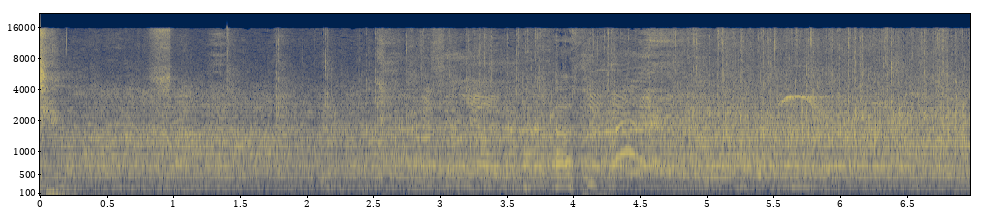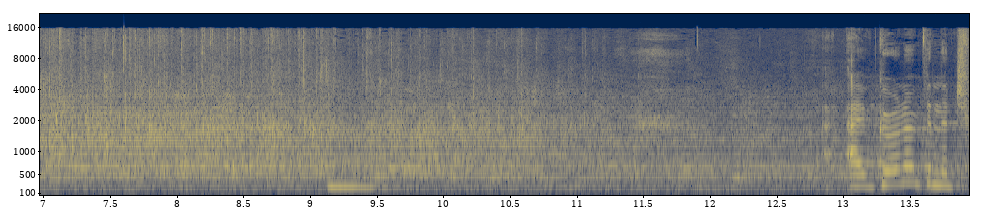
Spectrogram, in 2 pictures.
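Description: A large crowd chatters and murmurs in a big hall.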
